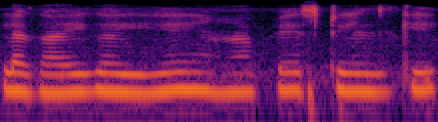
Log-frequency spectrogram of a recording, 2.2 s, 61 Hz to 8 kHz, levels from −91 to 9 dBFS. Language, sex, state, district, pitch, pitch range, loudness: Hindi, female, Bihar, East Champaran, 215 Hz, 210-220 Hz, -30 LUFS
